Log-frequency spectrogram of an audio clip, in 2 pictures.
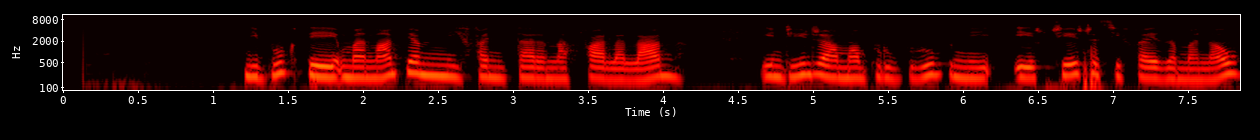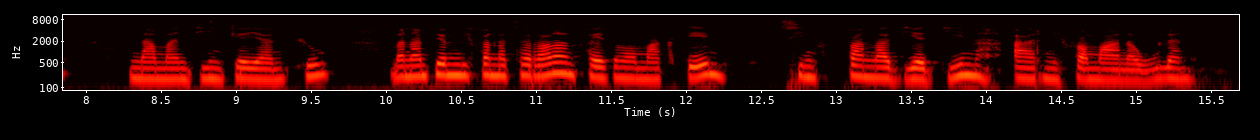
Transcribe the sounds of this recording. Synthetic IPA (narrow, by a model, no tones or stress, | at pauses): nibukud̪emanampjaminifanit̪aɾanəfalalanə | iɳɖ͡ʐiɳɖ͡ʐəmampuruburubunieɾiʈ͡ʂeʈ͡ʂəsifaajzamanaw | namand̪inikʲajaniki | manampjaminifanat͡saɾanənifaezamamaki̥t̪eni̥ | sinifanad̪iad̪inəaɾinifamanəulanə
